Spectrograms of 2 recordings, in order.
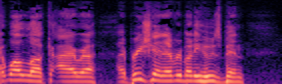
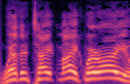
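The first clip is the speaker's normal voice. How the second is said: louder playful call to an absent sponsor; 6 semitones higher, 4 dB louder than usual. Acted. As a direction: shout it out as if hailing him across a room. Calling out to Weather Tight Mike.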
